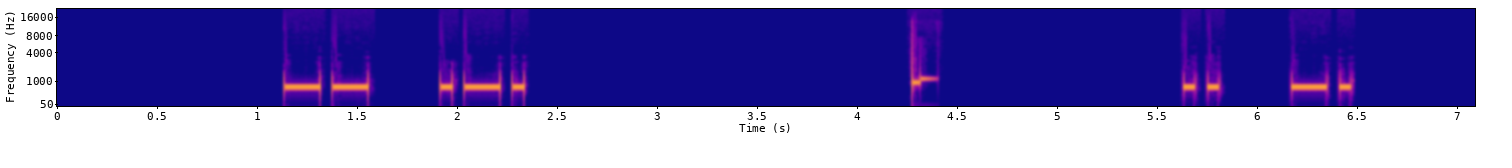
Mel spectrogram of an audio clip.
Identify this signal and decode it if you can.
Morse code, heard as a keyed tone, about 20 wpm, spaced as for 14 wpm, 700 Hz. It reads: MR IN
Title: 244 Lesson 39f - Letter z - Words 20wpm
